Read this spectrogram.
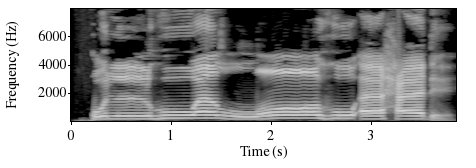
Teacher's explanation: Jangan ada ngeremnya karena seolah menambahkan hamzah sukun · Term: qalqalah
